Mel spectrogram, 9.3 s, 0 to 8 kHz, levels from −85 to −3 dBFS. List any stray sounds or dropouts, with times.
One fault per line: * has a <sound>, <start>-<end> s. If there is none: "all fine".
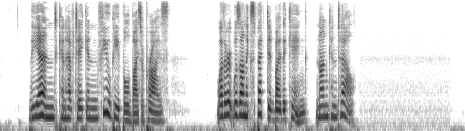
all fine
